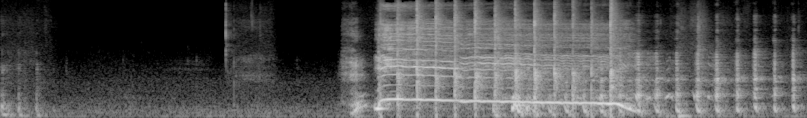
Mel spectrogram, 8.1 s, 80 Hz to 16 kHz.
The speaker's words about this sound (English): Now, what you can't see on the microphone is me spreading my fingers wide and clapping like that, in that crazy, like, that crazy intersection of 5-year-old child and exuberant gay dude.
